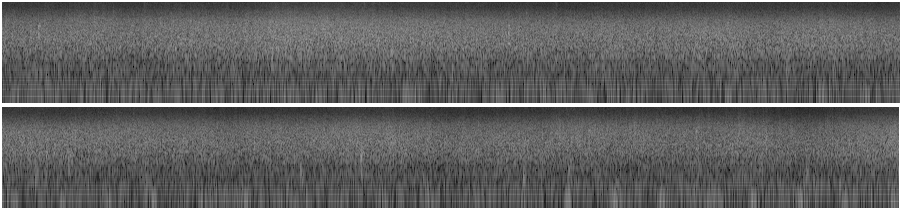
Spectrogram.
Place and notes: Chapel Fields, Helperthorpe, Malton, UK - inside poly tunnel ... outside stormy weather ... binaural ...
inside poly tunnel ... outside stormy weather ... binaural ... Luhd binaural mics in a binaural dummy head ...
